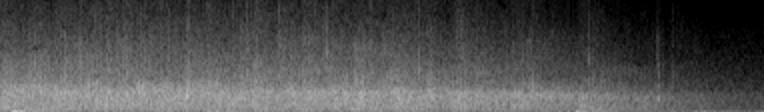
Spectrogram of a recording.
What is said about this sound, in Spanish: Así que un fuerte aplauso para eso, ¿verdad que sí? Vamos.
